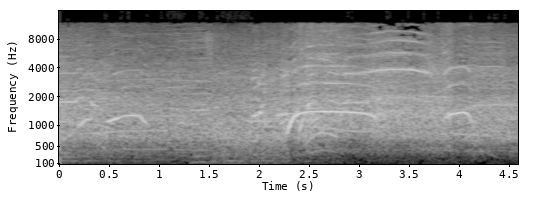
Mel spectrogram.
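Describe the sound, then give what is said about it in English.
A stadium crowd cheers as a cat lands safely, a broad, moderately loud roar of whoops and high, wavering shouts that swells in the middle and again toward the end. “Right there is everybody cheering, not because there was a touchdown. But the cat touched down safely.”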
